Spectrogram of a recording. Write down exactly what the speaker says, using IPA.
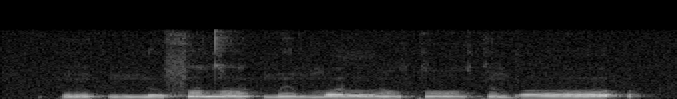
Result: p ũː ʔ nː ʊ f ũ dˤ ũː ʔ m ə̃ m ɔ lː ɔ̃ k ɔ̃ k ə̃ b ɔː ʔ

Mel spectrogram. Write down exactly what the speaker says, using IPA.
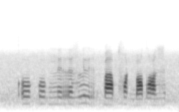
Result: kʼ o k͡p o ɡ n ɘ r ə z l ɨ r k͡p a b sˤ ɨ ɡ͡b ə dˤ ɵ z

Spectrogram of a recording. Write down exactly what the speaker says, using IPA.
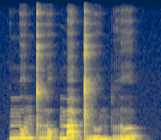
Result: n o˥˩ n t r o˥˩ k̚ m a˥˩ p̚ t r u˧ n p r ɤː˦˥ p̚

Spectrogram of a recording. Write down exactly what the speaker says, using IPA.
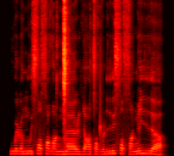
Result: w ə ɭ ʌ n u sʲ ɛ sˤ ʌ ðˤ æ ŋ͡ǀ æː ɭ ʎ æː tˤ ø dˤ ɛ̤ ɭ rʲ ə sʲ ɛ sˤ æ ŋ i rʲ a

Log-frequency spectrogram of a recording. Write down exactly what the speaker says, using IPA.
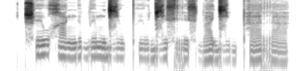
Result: ʈ͡ʂʰ ɘ w χ a ŋ ɘ b ɘ m d͡ʑ ɨ w pʰ ɨ w d͡ʑ ɨ s r ɨ s b a d͡ʑ i b pʰ a r a

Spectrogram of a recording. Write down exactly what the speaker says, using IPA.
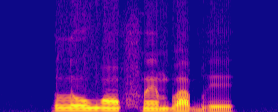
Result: l o˦ w ɔ̃˦˨ f ɛ̃˧ b a˨ b e˨

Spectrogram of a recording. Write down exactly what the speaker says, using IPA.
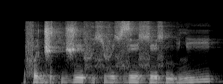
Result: f ɐ d͡ʒ ɐ k i ʒ e f i ɬ v e ɬ z e ɬ e ɬ ŋ i l i

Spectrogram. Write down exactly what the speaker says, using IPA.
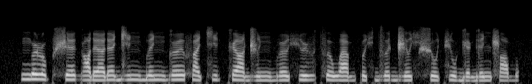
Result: ŋ ɯ ɭ o p ʃ e ɡ ɑ ɾʲ æ ɾʲ æ d͡ʑ ɯ ɲ b e ɲ ɡ ø ɪ̯ f æ t͡ɕ i kʲ ɑ d͡ʒ o ɲ b ø ç y v t͡s ɯ w æ b p ø ç d͡z ɯ d͡ʒ ɯ ç ʃ u t͡ɕ u ɡʲ æ ɡ e ɲ ʂ ɑ b

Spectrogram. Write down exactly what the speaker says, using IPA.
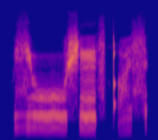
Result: zʲ uː ʃ ẽː s qʼ ɛ̤ s

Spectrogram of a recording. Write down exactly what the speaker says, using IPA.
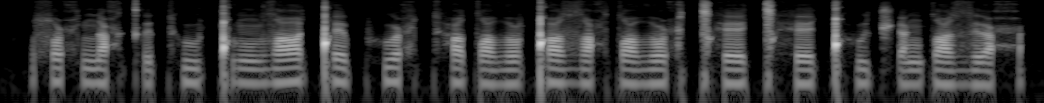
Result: sˤ u ħ n a ħ kʼ ə tʰ u ǃ u ŋ zˤ a ǃ ɛ pʰ u ħ tʰ ə tˤ ɛ ðˤ u ǃ ə zˤ ɛ ħ tˤ u ðˤ u ħ ǀʰ ɛ ǀʰ ɛ ǃʰ u t͡ʃʼ ɛ ŋ tˤ ɛ z ə ħ

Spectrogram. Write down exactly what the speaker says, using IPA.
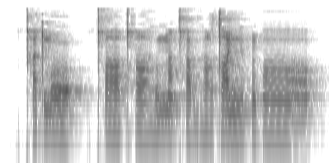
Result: qʰ i t m o | qʰ ɔː qʰ ɑ ɦ u m ə̃ qʰ ʉ bʱ u ʁ tˤ i ɲ ʉ p ə̃ p ɑ̃ː

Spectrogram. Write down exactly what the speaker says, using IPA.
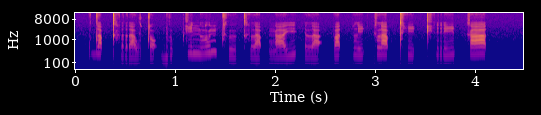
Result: d a˥˩ p̚ kʰ r a˩˦ w t ɔ˨˩ ʔ b ɯː˥˩ p̚ k i˥˩ n l u˥˩ n tʰ ɯː˩˦ kʰ l a˨˩ p̚ ŋ a˦˥ j | l a˨˩ ʔ p a˥˩ t̚ p l i˦˥ ʔ k l a˥˩ p̚ tʰ i˦˥ ʔ kʰ r iː˦˥ p̚ k a˥˩ t̚

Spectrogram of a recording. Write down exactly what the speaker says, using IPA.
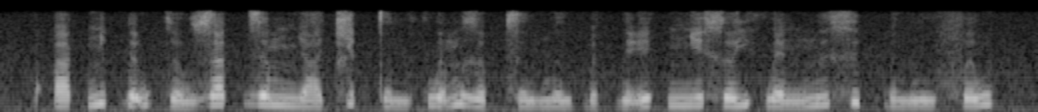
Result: ʔ a˨˩ k̚ ɲ ə˦˥ p̚ l ə̰˧˥ w k ə˧˩ w z a˦˥ t̚ z əː˧ m ɲ a̤ː˨˩ t͡ɕ ə˦˥ t̚ t̪ ə̤˨˩ n k w ə̰˧˥ m ɣ ə˨˩ p̚ s ə̤˨˩ w m ə̤˨˩ w ɓ ə˨˩ t̚ l ḛ˧˥ | ɲ e˨˦ x əː˨˦ j h w ɛ˧˩ ŋ m ɨ˨˦ x ɨ˦˥ p̚ ɓ ə̤˨˩ n l ṳ˨˩ f ə˨˦ w

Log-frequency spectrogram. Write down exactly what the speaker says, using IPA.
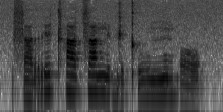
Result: s a˨ r ɪ˦ tʰ a˦ t͡s a˦ n ɪ˨ ɡ e˨ kʼ uː˨ ŋ ũ˦ b ɔ˨

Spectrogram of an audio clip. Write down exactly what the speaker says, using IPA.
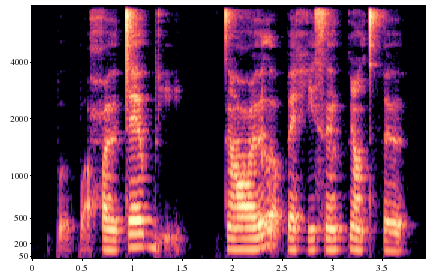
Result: p o̰ p ɔ̰ ħ ɵ t ɛ ʊ̯ b ḭ | t ə̃ ʕ ɵ l ɔ̰ p ɛ h i s ə̃ l p ĩ tˤ θ ɵ

